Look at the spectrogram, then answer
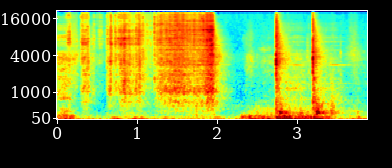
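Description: A downhill bicycle's seat post slides down through the frame clamp with rough scraping and rubbing bursts, then two sharp knocking thuds near the end, close and fairly loud.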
